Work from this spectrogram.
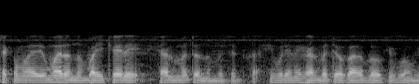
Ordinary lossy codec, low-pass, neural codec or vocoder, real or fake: AAC, 16 kbps; 7.2 kHz; none; real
